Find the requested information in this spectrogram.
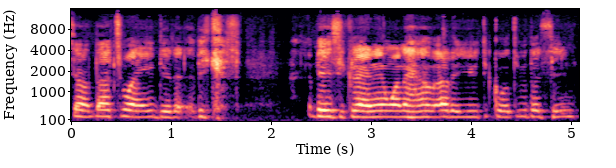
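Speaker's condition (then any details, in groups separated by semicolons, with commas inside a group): Cerebral palsy; gentle, calm, strong voice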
